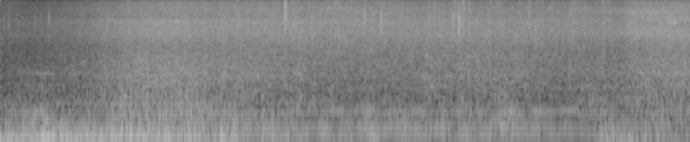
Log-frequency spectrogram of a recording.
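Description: Rain pours down steadily outdoors.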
